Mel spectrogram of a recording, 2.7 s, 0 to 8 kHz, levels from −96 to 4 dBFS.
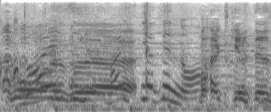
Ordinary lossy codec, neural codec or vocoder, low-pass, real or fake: none; none; 7.2 kHz; real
